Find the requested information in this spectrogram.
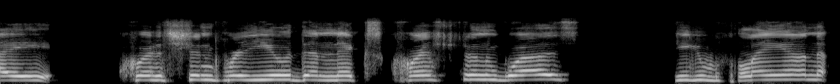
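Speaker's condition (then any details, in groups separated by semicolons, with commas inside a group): Brain shunt failure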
